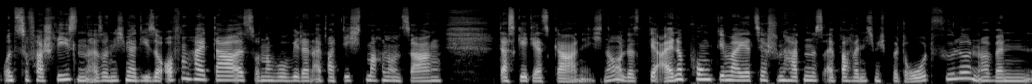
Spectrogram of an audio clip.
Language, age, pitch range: German, 60-79, 170-200 Hz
